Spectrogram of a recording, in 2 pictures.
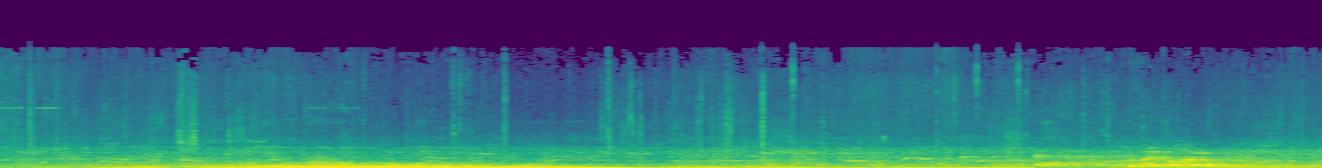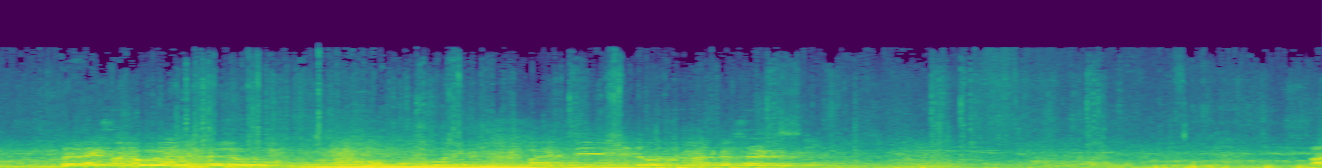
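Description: A propeller plane's engine drones overhead, its pitch slowly falling as it passes.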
